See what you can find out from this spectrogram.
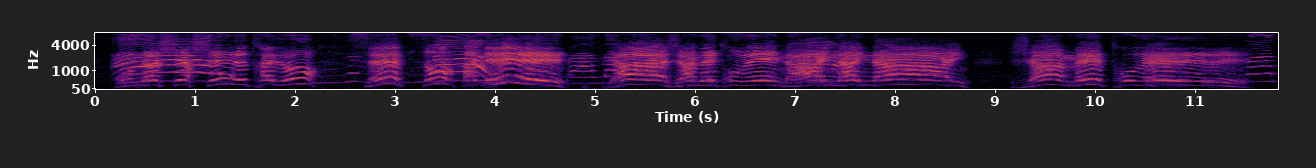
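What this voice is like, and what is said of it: Terrible foreign accent in French. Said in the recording (French): “répond avec un accent terrible”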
